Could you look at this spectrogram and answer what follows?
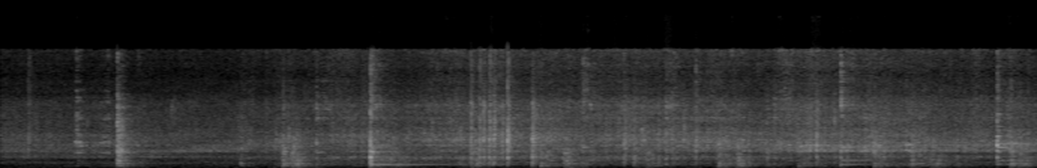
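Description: Homegrown curry leaves sizzle and crackle in hot oil in a pan during the making of puttu upma, with frequent clinks and scrapes from stirring and faint frying hiss throughout.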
